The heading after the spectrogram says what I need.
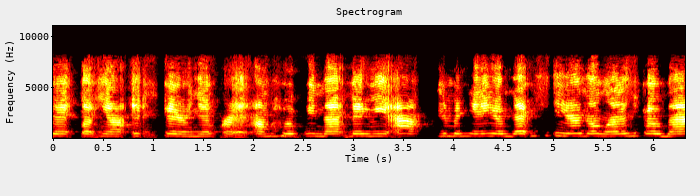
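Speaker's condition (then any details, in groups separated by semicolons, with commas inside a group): Pompe disease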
